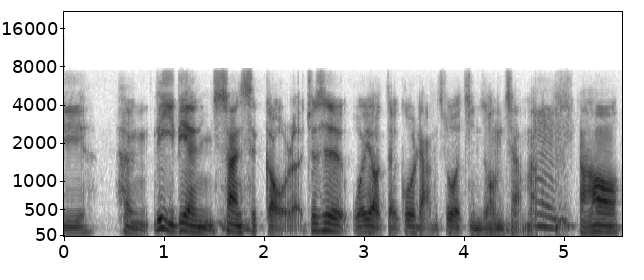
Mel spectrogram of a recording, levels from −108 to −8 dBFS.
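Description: From 2.98 s to 5.32 s an AMR rate drop roughens the speech into a raspy, synthetic texture, consistent with the wideband codec stepping down from 12.65 to 6.6 kbit/s. Unlike a fallback to narrowband or packet loss, the bandwidth stays full and nothing drops out.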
